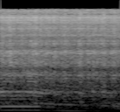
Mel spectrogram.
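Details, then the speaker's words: Aseptico peristaltic infusion pump running only while its electronic foot switch is pressed, flow rate set on the front: steady mechanical whirring with a faint ratcheting buzz and low hum. "so just an off switch there and if I turn that to one side when I do press which it begins to word like that now you can control the flow rate on the front and"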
